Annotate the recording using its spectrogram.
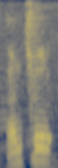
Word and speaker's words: Anchor: Anchor FM que se pronuncia Anchor en teoría.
